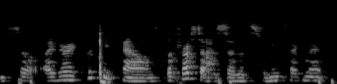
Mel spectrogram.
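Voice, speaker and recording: Somewhat breathy and in an American accent, a woman speaks at a medium pitch and a moderate pace with lively intonation. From US (immigrated from Korea at age five). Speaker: drama vlogger. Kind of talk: casual chat. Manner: animated.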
